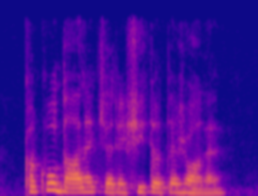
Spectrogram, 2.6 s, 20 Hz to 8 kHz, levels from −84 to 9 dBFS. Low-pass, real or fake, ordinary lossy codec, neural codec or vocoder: 7.2 kHz; fake; none; codec, 44.1 kHz, 2.6 kbps, SNAC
